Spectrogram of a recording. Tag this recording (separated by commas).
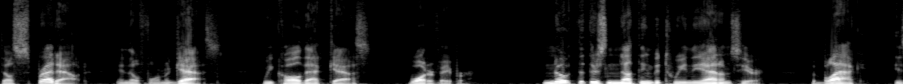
Speech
